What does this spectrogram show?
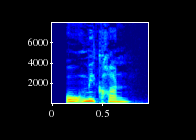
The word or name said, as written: omikron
